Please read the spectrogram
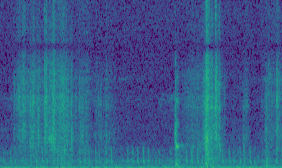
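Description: Car engine idling, heard inside the cabin as a steady low rumble, with a few short clicks a little over a second in.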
